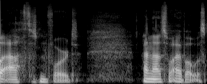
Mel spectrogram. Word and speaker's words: Athelstaneford: It's too many letters, too long a word. It's just pronounced Athelstan Ford. You're doing very well in pronouncing it. Thank you. Some people say Elsonford, but I've never heard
